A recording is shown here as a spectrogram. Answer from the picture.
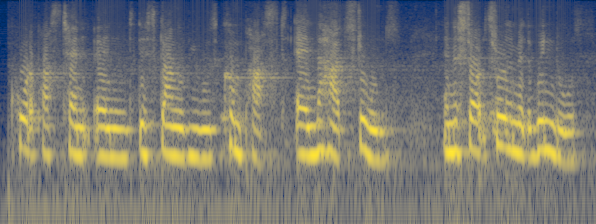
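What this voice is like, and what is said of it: Strong, hard-to-follow regional accent. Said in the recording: “if the accent's difficult for you”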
